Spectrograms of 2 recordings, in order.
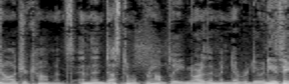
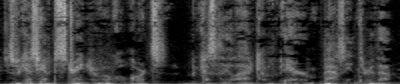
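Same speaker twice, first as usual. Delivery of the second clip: whispering; 7 dB quieter than usual. Pretend. Whispering in the game.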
